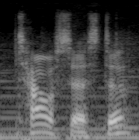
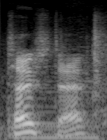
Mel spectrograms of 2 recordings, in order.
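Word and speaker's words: Towcester: to mousehole mouthhole next travel north up to tower sester toaster then a quick jaunt to gotham goatum followed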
